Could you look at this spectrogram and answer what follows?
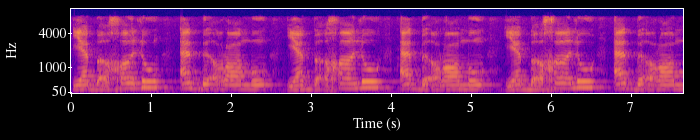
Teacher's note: Harus tampak qalqalahnya, mantulnya harus nampak ketika dia sukun. Ba jim dal thf ketika sukun dia harus dipantulkan.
